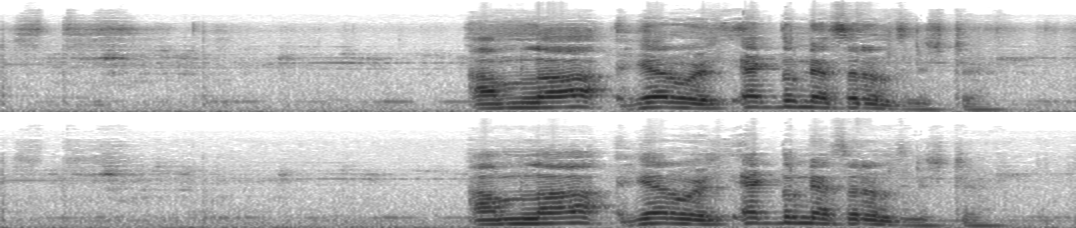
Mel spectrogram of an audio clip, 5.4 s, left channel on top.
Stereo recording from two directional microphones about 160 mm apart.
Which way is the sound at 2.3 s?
30° left (ahead or behind).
